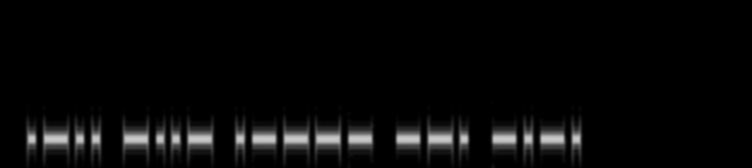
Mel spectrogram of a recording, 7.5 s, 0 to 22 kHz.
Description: Morse code, heard as a keyed tone, about 15 wpm, 700 Hz. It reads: LX1GC
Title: DXCC-100 Call Signs - 5 Characters - 15wpm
